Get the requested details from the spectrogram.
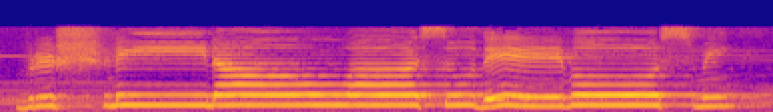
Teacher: ಅನುಸ್ವಾರದ ಉಚ್ಚಾರಣೆ ಇಲ್ಲಿ ನಾಸಿಕವ ರೀತಿ ಬರಬೇಕು ಕಾರಣ ಮುಂದಿನ ಶಬ್ದ ಅವರ್ಗೀಯ ವ್ಯಂಜನ ವದೊಂದಿಗೆನೆ ಪ್ರಾರಂಭ ಆಗ್ತಾ ಇದೆ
